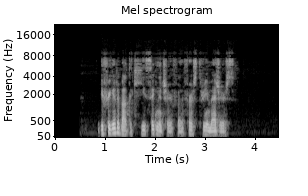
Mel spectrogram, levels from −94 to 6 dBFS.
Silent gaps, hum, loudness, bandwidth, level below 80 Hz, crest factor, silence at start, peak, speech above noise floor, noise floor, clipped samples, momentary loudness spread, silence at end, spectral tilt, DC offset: none; none; -24 LUFS; 9.6 kHz; -60 dBFS; 22 dB; 0.9 s; -4 dBFS; 53 dB; -77 dBFS; under 0.1%; 8 LU; 0.9 s; -4 dB/octave; under 0.1%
